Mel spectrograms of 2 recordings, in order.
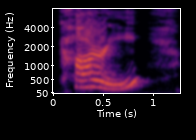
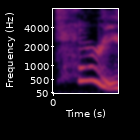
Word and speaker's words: Kerry: because she's Scottish said I did not want to call you Kari I wanted your name to be Carrie so she's spelled it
